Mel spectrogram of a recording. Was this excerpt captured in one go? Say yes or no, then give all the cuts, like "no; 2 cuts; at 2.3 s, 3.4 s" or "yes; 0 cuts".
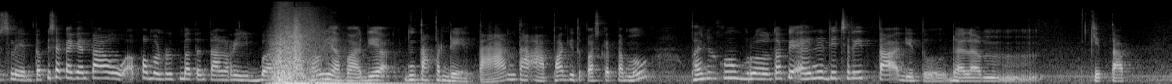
no; 1 cut; at 3.0 s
